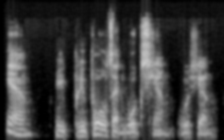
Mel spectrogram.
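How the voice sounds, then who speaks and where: A man co-hosting a reaction show, talking casually through notes with halting, noncommittal phrasing. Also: sits low, sing-song, a little mellow, breathy edge, no room sound, clean studio sound. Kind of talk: casual discussion, reading out notes.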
